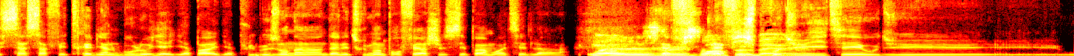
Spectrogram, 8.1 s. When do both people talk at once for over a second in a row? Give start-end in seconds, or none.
4.9-6.1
